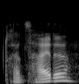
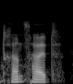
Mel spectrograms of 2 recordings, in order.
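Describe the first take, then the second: First: "Transheide" with an added final -e. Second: "Transheid" ending on the d; Transheid without final e. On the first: Guest offers the alternative project name, "Transheide" with final e sounded. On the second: Guest offers one way of saying the project name, "Transheid" without final e. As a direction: say "Transheid" in two syllables, no final e. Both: Shown as a demonstration. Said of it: "wie man's aussprechen möchte".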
